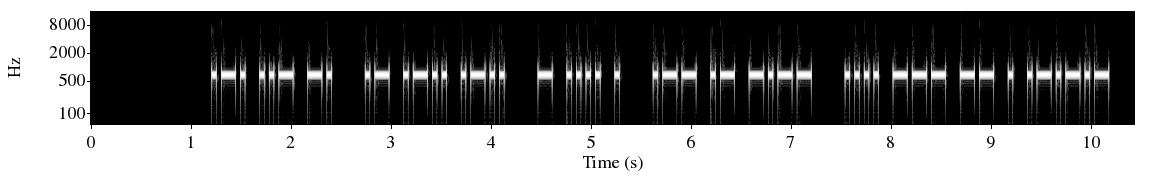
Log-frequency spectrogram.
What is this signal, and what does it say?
Morse code, heard as a keyed tone, about 25 wpm, 700 Hz. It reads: RUN ALL THE WAY HOME.
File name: practice / 25wpm / Sentences with 3-Word Phrases - 25wpm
